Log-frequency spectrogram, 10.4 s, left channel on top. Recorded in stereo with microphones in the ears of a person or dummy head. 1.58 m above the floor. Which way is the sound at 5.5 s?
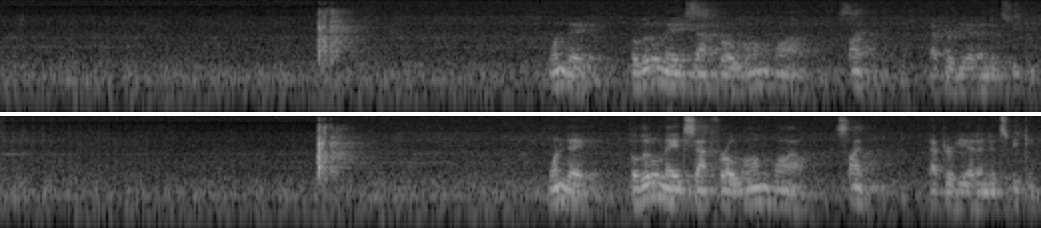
70° right (ahead or behind).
